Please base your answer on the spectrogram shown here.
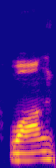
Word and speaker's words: Shuang: your last name yeah it's um i i'll phonetically help you guys so wong w-o-n-g but add an s-h in front of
